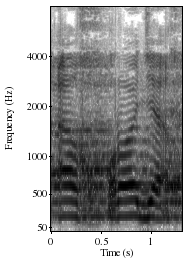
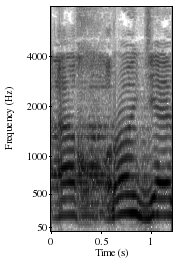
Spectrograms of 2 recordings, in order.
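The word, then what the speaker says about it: أخرج: ma'an fa akhraja, kha-nya terjelas di tenggorokan, fa akhraja bihi minas thamara, menggunakan huruf ta ya, minas di ujung lidah, bukan minas ya.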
